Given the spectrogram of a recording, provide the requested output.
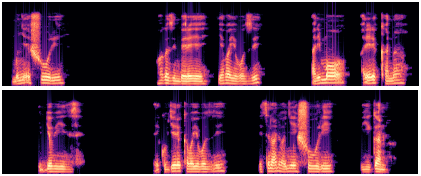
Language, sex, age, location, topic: Kinyarwanda, male, 25-35, Musanze, education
